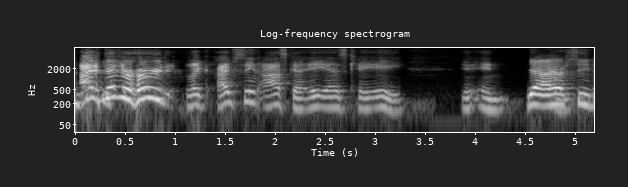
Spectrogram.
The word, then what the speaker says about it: Asuka: SmackDown took Asuka, which is weird because there's a U in her name, but everyone says Asuka.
